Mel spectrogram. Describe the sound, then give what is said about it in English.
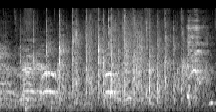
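An audience claps in a steady, scattered patter of sharp hand claps, with a few voices calling out over it. The applause holds at a moderate level throughout. “It was better than your clap.”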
